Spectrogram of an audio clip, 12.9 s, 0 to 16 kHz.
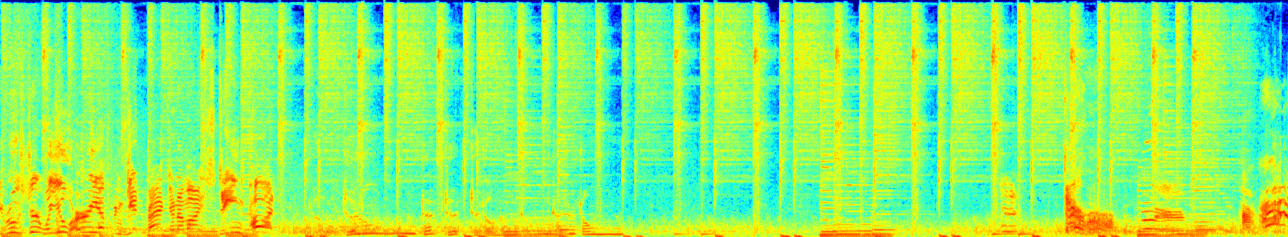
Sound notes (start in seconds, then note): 3.1 donkey humming; 10.6 grunting; 12.6 squawks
